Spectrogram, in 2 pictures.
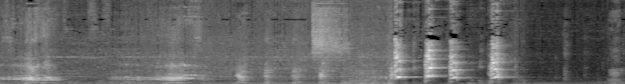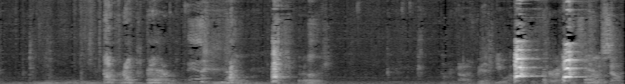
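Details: Shiba Inu barking in a run of short, sharp barks with high yelps, some in quick pairs, after a stretch of muffled barking; gaps between bursts, with a little music and speech in the background.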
